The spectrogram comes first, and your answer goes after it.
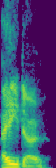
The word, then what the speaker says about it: Ado: See, Ado, like Play-Doh, so Ado. My guy's back in the beef also.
